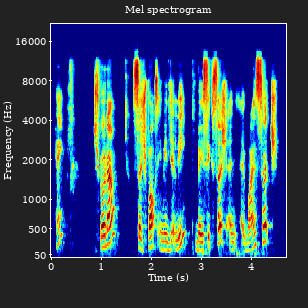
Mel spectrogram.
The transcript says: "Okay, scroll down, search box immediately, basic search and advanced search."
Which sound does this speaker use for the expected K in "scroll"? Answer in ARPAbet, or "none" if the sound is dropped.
none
